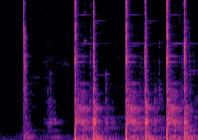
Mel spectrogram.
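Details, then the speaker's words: VW California campervan gas hob, gas switch on: sharp, irregular igniter clicks about twice a second with no gas flow and no lighting; caused by a faulty gas regulator valve, not cold butane. "With that, the igniter clicking. There's still no gas coming through and it still isn't lighting."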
